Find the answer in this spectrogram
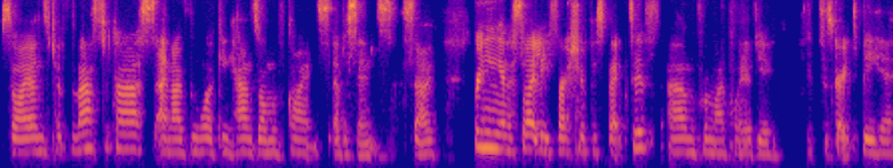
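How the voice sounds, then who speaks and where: Intonation is lively as a woman speaks at a fairly quick pace. Her pitch sits in the medium range. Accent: London. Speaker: organization design consultant. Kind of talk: webinar self-introduction. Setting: video call.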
